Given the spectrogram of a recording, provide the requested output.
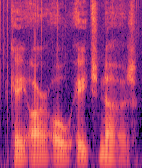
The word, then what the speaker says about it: Kronos: Say his name again, Kroh, because he sits at the center of what happens next.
